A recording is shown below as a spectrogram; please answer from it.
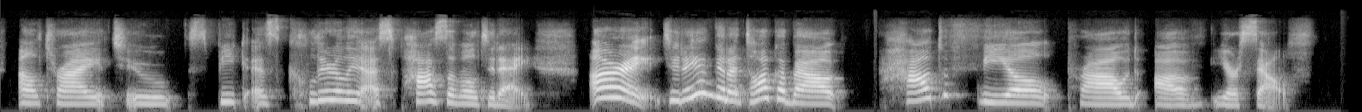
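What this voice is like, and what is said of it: Sick, slightly unclear voice. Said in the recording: “I've been sick for the past week. So you might hear that in my voice. My voice might sound a little funky or not clear enough.”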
